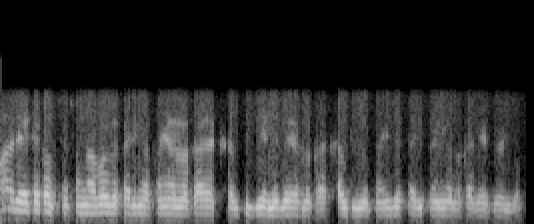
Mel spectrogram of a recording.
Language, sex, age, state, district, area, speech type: Odia, male, 45-60, Odisha, Kendujhar, urban, conversation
